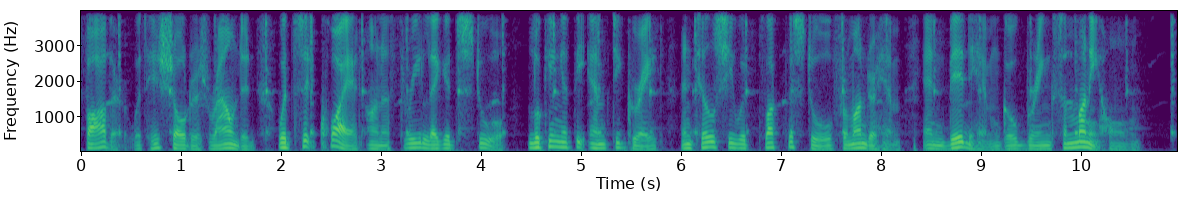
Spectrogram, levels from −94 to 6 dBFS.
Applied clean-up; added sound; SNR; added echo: neural mask model RNNoise.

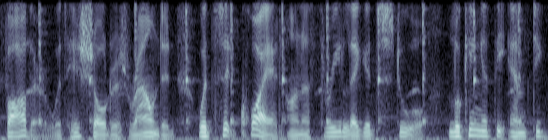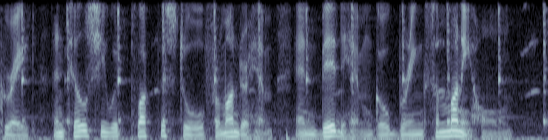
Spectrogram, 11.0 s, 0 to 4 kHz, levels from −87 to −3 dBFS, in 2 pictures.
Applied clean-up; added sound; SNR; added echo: none; Clock; 14 dB; none.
